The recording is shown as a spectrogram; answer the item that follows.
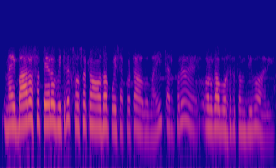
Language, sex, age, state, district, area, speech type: Odia, male, 45-60, Odisha, Nabarangpur, rural, conversation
